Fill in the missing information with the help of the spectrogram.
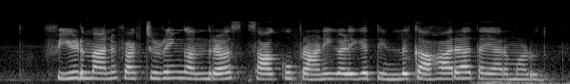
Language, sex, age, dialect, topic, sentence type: Kannada, female, 25-30, Northeastern, agriculture, statement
